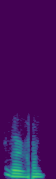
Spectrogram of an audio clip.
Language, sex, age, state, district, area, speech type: Assamese, male, 30-45, Assam, Sonitpur, urban, conversation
